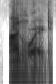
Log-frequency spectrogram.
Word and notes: onward: American English

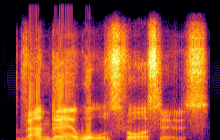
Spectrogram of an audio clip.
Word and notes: van der Waals forces: British English

